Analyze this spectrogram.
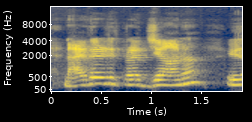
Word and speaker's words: Prajnana: In Marathi it is known as Pradnyano. Nyan म्हणतात. Nyan. In Sanskrit you pronounce it like that. Jnana, Jnana, Prajnana.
